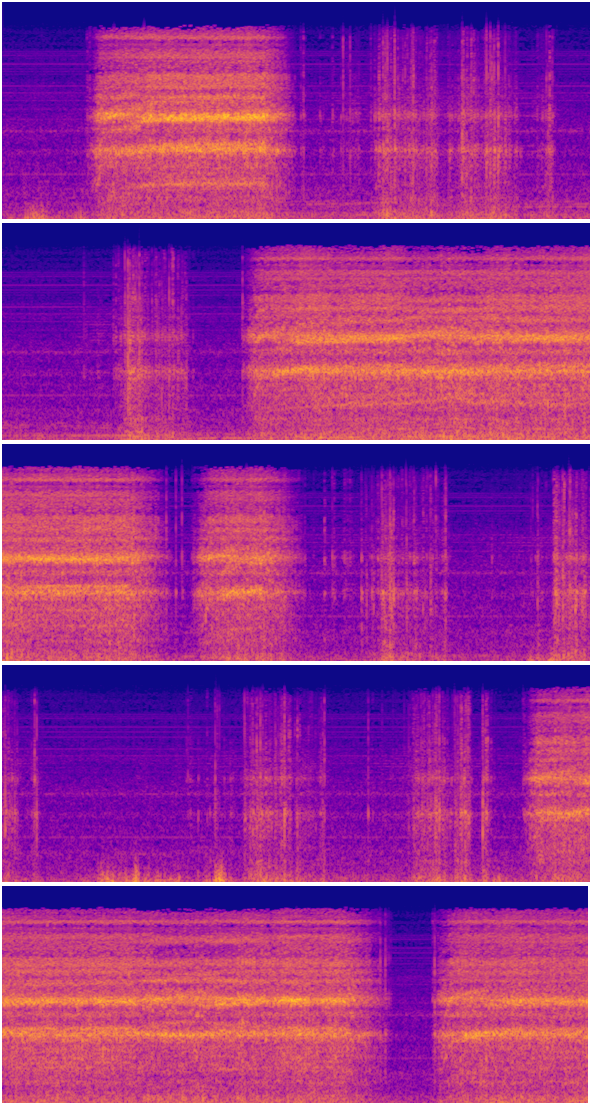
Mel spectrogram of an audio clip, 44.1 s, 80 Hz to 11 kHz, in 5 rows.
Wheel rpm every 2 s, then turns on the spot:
30, 150, 20, 30, 0, 10, 100, 160, 160, 130, 70, 10, 0, 10, 0, 20, 10, 110, 160, 160, 60, 130.
6-8 10-12 26-28 30-34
